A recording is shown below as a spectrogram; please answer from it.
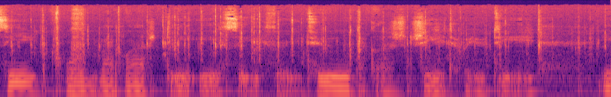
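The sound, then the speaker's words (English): Computer keyboard typing as a command is entered into a run dialog, with rapid, uneven clicking keystrokes. A voice keeps talking over the typing throughout. “I'm gonna type”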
